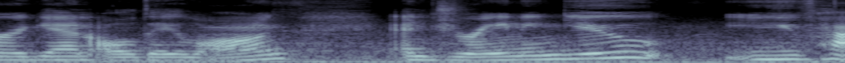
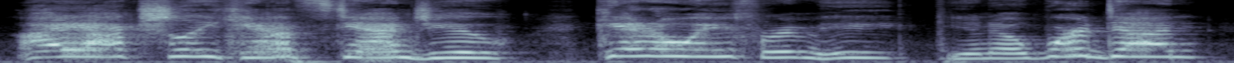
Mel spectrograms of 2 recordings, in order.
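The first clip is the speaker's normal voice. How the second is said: louder, much higher blurted rejection; suppressed partner finally snapping at spouse; explosive outburst; 7 semitones higher, 6 dB louder than usual. Retold or imitated. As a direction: let it all burst out at once. Outburst after suppressing truth.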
